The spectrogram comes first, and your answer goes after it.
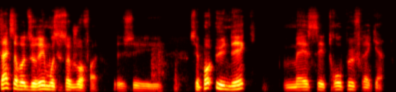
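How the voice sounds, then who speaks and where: A man with a Quebec accent speaks very slowly, his pitch swinging very widely and his loudness changing greatly. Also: medium pitch for a man. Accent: Québécois French. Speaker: sports broadcaster; radio host as guest. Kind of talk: casual chat. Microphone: webcam.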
